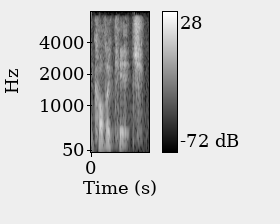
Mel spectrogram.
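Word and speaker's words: Kovačić: I would call him kovit yeah the accent above the first SE I think or one anyway yeah I think it's you pronounce it like a CH as in church B of B of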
